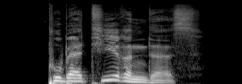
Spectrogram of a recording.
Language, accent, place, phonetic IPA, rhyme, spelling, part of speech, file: German, Germany, Berlin, [pubɛʁˈtiːʁəndəs], -iːʁəndəs, pubertierendes, adjective, De-pubertierendes.ogg
- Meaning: strong/mixed nominative/accusative neuter singular of pubertierend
